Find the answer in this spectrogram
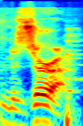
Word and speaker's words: Missouri: there is uh and that's pronounced missouri there's an a at the end of the state like there's no s in illinois either so you can always tell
